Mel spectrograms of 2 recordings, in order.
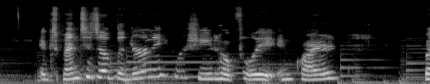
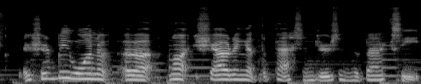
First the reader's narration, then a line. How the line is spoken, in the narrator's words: Groom muttered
